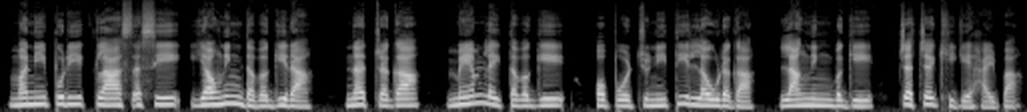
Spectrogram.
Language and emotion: Manipuri, neutral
